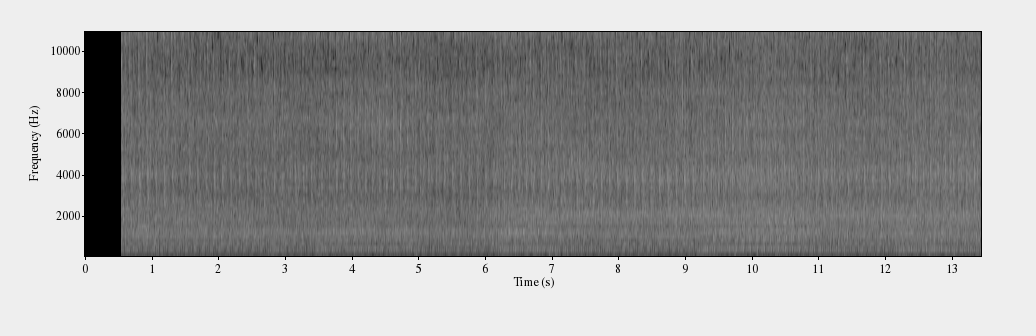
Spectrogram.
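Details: Suzuki Multicab with F6A engine: steady idle with an uneven, stumbling beat and occasional dips in the note; random misfire, cause not yet found.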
